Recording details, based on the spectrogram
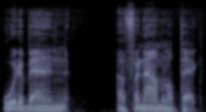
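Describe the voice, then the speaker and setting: A man's voice: on the low side, fairly even intonation, brisk, no room sound, studio quality. An American man co-hosting sports radio, chatting casually about college football in an informal, rambling, playful way. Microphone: close studio broadcast microphone.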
